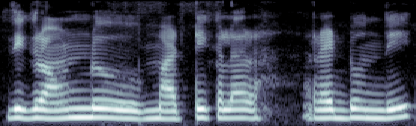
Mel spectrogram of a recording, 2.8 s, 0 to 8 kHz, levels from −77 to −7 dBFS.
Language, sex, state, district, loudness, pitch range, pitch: Telugu, female, Andhra Pradesh, Sri Satya Sai, -15 LUFS, 195-210 Hz, 200 Hz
